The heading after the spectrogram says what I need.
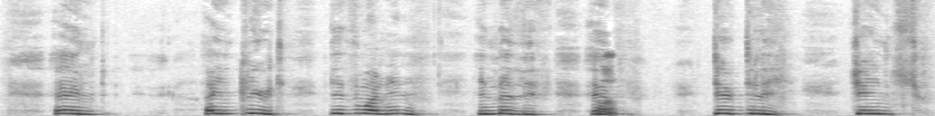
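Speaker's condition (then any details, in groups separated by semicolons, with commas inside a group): Cerebral palsy; born 12 weeks premature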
